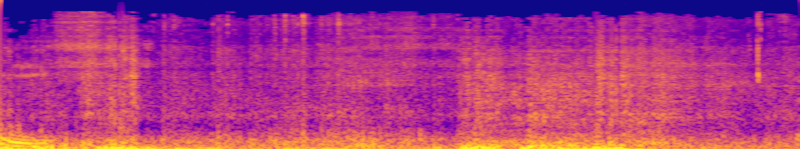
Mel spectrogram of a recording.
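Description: Wind buffeting the microphone of a moving motorcycle in gusty weather: a loud low rumble that swells and dips unevenly, with the motorcycle's engine and road noise running underneath.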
